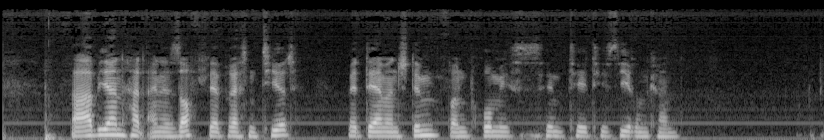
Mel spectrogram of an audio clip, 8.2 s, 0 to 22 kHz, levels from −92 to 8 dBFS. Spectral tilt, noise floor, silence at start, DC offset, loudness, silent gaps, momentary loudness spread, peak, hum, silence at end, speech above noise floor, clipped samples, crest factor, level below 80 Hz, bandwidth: -8 dB/octave; -49 dBFS; 0.05 s; under 0.1%; -19 LUFS; none; 13 LU; -2 dBFS; none; 1.45 s; 31 dB; under 0.1%; 18 dB; -40 dBFS; 16 kHz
